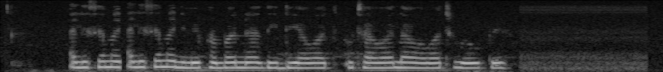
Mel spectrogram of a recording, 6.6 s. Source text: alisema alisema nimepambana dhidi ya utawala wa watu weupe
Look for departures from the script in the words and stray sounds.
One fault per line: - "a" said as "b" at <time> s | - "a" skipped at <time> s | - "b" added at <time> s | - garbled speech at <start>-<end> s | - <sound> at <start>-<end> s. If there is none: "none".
none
